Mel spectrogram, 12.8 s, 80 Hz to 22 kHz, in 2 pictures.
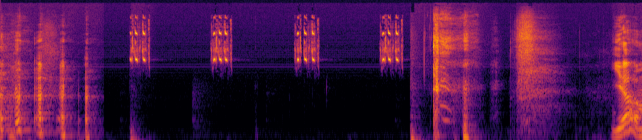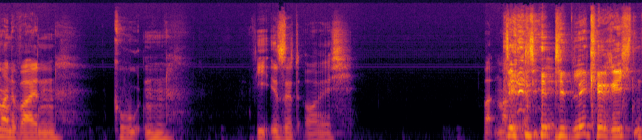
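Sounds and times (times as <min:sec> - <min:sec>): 
laughter: 0:00.0 - 0:01.1, 0:04.3 - 0:05.0, 0:11.4 - 0:12.2
high pulsing cricket chirps: 0:01.3 - 0:01.5, 0:02.1 - 0:04.1
speech: 0:06.1 - 0:08.2, 0:09.0 - 0:10.0, 0:11.2 - 0:12.8.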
